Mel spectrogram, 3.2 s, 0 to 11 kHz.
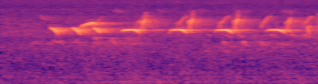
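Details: Singing male blue-and-white flycatcher on the Mizusawa forest road, Tanzawa, Japan, 28 May 2021, with high, pure whistles and short slurred notes repeated roughly every half second in an even, rolling series.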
